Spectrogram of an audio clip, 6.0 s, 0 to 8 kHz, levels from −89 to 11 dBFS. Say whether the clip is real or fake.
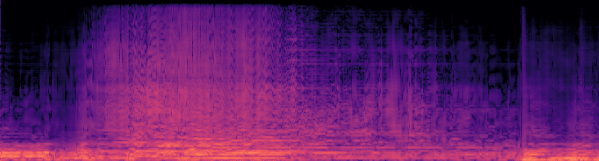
fake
